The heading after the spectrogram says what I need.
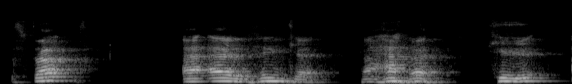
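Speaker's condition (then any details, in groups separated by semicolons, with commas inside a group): Dystonia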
